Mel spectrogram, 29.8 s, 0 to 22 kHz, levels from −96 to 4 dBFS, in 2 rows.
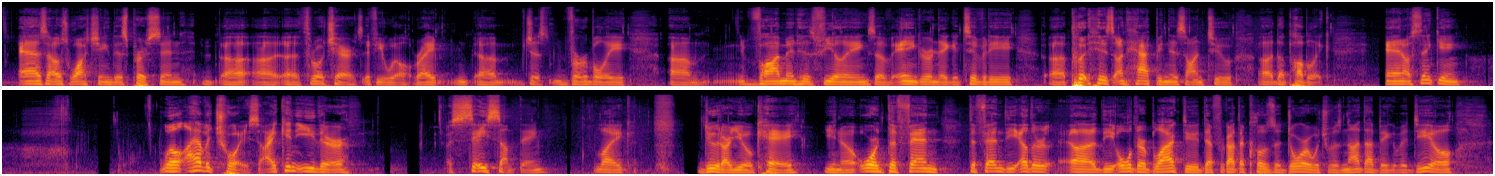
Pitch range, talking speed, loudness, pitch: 110-130 Hz, 155 wpm, -23 LUFS, 120 Hz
